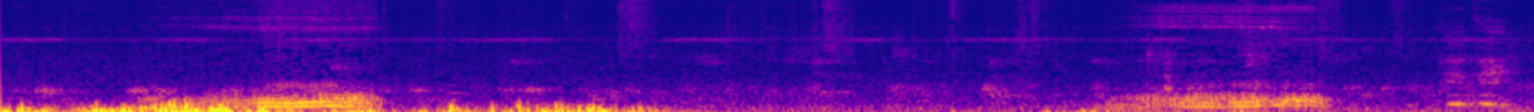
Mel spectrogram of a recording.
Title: Sleepy 😴 schnauzer Snoring in my arms 🤫😴 Schnauzer pitic sforăie în brațe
